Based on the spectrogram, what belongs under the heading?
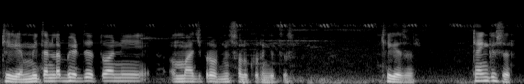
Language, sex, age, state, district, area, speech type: Marathi, male, 18-30, Maharashtra, Sangli, urban, spontaneous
